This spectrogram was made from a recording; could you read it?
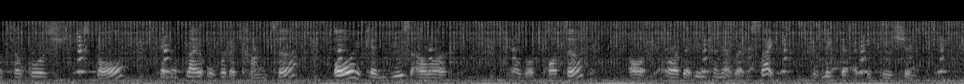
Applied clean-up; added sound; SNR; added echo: none; Bicycle; 3 dB; none.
